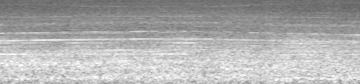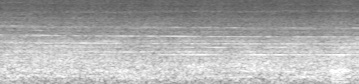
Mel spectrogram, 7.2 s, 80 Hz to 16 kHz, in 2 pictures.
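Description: An A-4 jet engine runs on the runway in DCS World, a loud, steady broadband roar with a thin high whine layered on top, unbroken throughout and without talk.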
